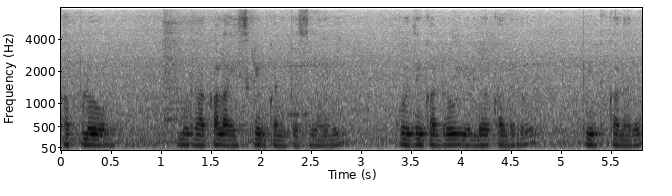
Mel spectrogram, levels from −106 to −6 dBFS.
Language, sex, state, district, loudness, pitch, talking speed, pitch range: Telugu, male, Andhra Pradesh, Srikakulam, -18 LUFS, 110 Hz, 145 wpm, 110-115 Hz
